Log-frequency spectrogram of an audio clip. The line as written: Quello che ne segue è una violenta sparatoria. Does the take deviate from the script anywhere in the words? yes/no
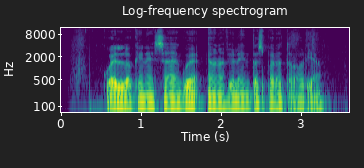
no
